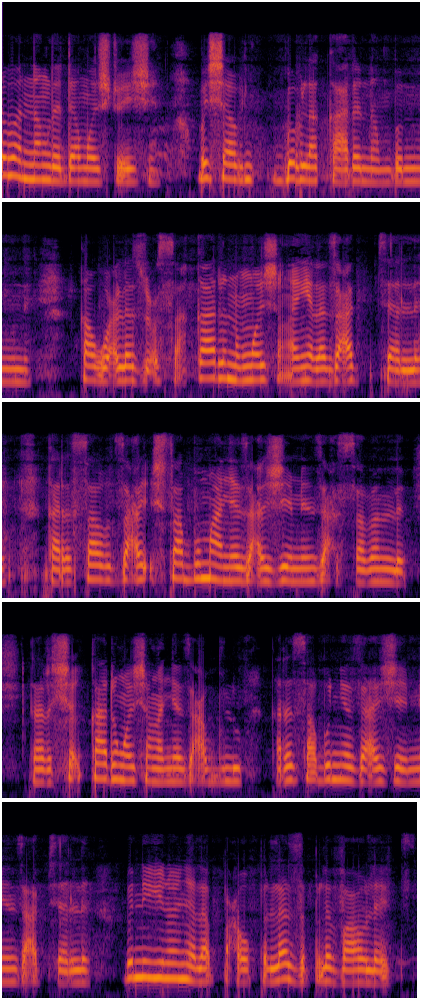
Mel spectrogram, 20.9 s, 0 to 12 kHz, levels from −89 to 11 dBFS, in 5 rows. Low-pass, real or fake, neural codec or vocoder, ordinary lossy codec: 7.2 kHz; real; none; MP3, 64 kbps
